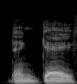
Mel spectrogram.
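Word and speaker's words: dengue: How do you type in how to pronounce denge? You can get severe denge. It's like deni deni for real.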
